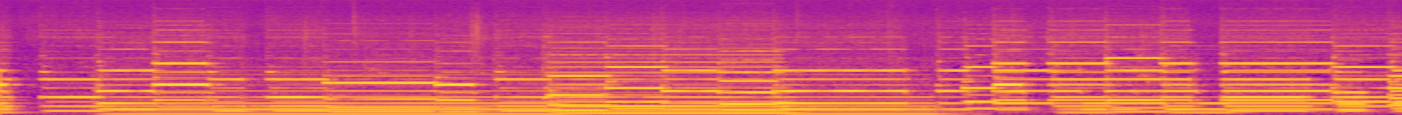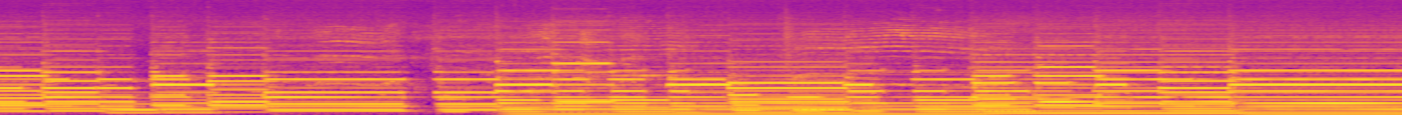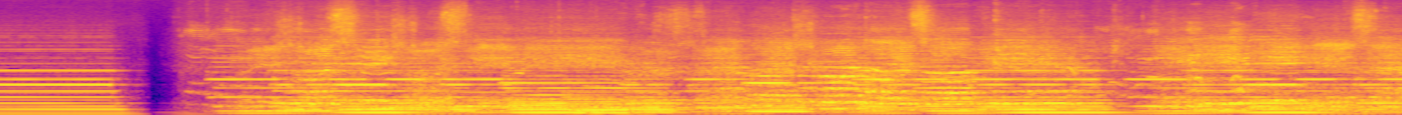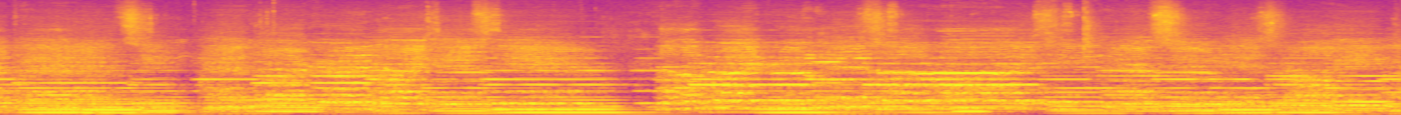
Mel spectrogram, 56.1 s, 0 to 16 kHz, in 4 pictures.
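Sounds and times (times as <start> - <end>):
church organ chords: 0.0 - 29.5, 30.2 - 56.0
voices singing: 30.1 - 56.0.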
